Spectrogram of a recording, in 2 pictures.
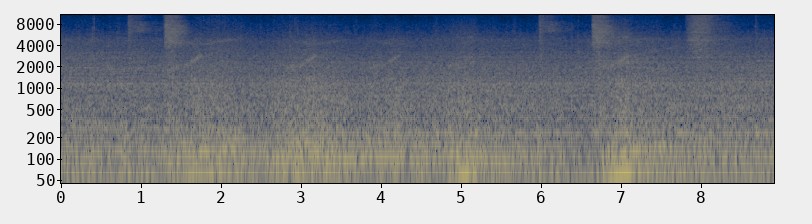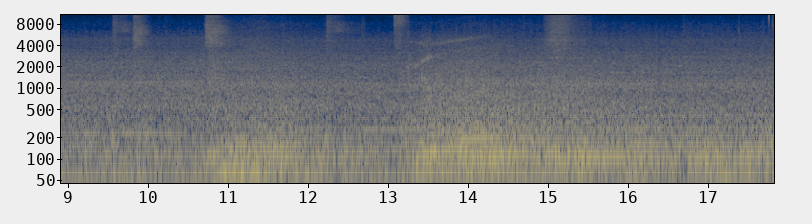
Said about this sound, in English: I'm just spinning on the icy road now, mate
